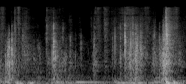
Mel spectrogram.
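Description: A blank sheet of paper rustles and crinkles, a few quick papery swishes and light taps over about two seconds, with no voices.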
